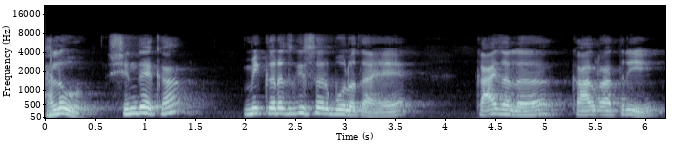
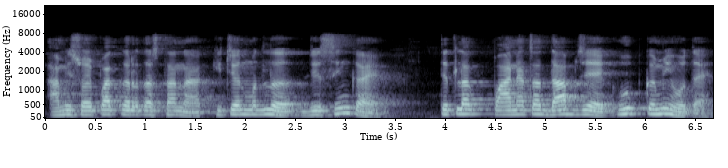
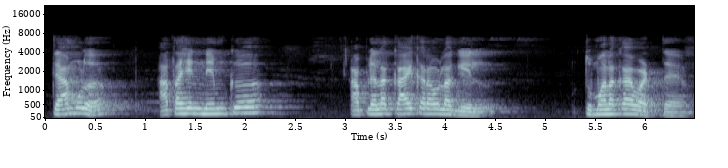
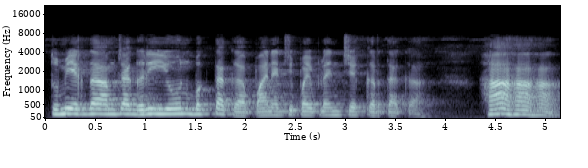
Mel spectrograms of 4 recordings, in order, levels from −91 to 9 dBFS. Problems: constant background noise, background conversations at intervals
